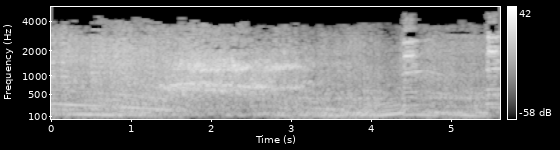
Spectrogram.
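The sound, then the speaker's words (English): The tires of Steed's car screech loudly in a long, wavering skid as he drives round some catchments, then the vehicle lurches to an abrupt halt, with a couple of short squeals and rattles at the end. “Back in the car, Steed continued to drive round some catchments. He didn't get very far.”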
